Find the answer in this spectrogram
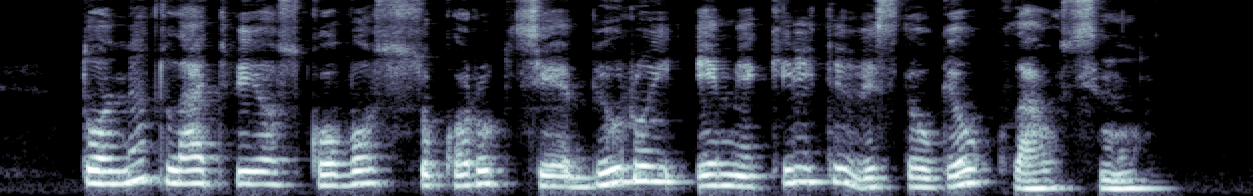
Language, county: Lithuanian, Kaunas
